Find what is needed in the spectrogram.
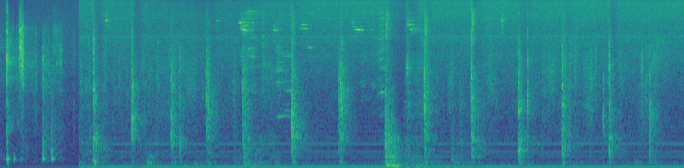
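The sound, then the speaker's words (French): Servants preparing breakfast in a kitchen: many sharp clinks and knocks of utensils at an irregular pace over a steady sizzling hiss, with stirring sounds throughout. “Les domestiques qui vont aller préparer le petit déjeuner.”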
